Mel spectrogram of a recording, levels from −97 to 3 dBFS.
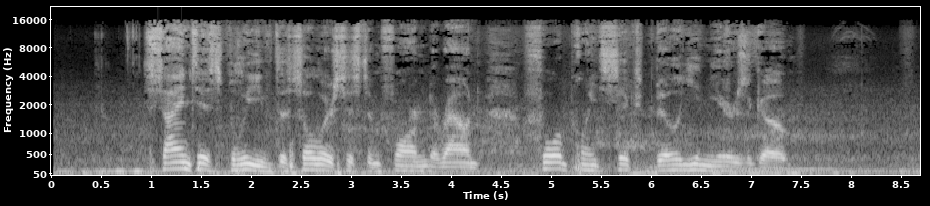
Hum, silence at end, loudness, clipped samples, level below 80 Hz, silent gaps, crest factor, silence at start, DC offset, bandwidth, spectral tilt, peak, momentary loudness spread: none; 0 s; -15 LUFS; under 0.1%; -32 dBFS; none; 16 dB; 0.05 s; under 0.1%; 16 kHz; -4 dB/octave; 0 dBFS; 20 LU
